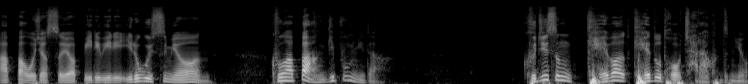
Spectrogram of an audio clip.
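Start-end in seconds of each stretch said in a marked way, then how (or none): 0.0-1.2 put-on flat emotionless robot voice, much lower, quieter. Speaker acting out a child greeting their father, put-on flat emotionless robot voice. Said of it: "로봇이에요. 굉장히 감정 없이".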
